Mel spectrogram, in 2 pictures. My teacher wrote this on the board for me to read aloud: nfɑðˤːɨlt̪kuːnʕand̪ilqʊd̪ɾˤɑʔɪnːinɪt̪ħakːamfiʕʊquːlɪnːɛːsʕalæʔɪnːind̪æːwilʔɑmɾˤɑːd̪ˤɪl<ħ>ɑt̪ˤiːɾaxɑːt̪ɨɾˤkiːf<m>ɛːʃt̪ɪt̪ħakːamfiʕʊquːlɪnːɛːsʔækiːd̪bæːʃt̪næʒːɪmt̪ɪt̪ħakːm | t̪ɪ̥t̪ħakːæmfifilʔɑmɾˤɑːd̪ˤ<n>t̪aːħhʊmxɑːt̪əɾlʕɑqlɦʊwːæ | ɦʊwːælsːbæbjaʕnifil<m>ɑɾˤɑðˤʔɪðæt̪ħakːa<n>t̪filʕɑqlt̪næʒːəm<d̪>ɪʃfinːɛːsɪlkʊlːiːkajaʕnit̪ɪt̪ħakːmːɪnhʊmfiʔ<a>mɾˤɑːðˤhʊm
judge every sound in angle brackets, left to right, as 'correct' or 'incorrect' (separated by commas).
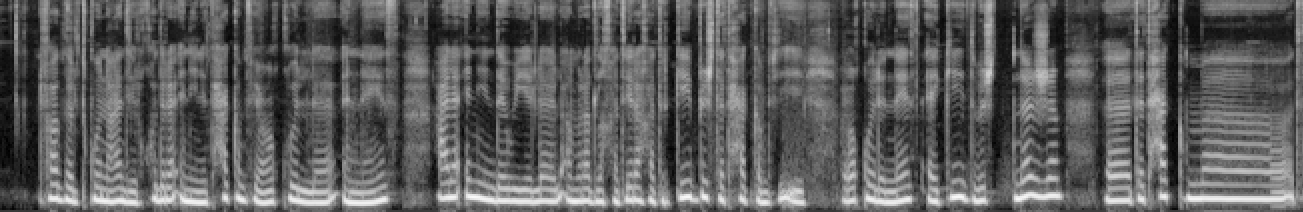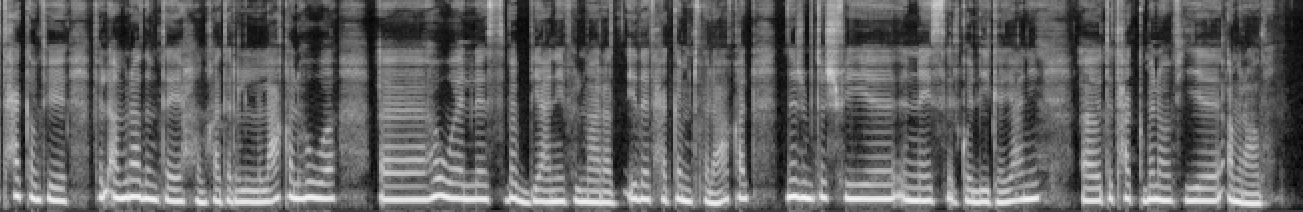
incorrect, incorrect, incorrect, correct, incorrect, incorrect, incorrect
